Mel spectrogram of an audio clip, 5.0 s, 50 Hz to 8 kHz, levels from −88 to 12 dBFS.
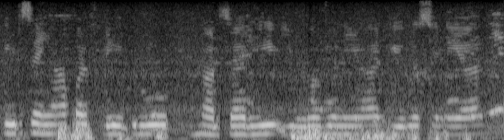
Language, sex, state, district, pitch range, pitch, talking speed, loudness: Hindi, female, Odisha, Sambalpur, 170-190 Hz, 180 Hz, 60 wpm, -17 LUFS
